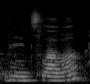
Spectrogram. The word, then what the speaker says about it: Denitlava: My username on YouTube or Instagram or Facebook is Denitlava. That's how you pronounce it. Denit Slava.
